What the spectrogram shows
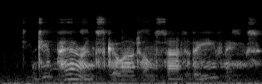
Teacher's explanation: So we have a high point on parents, right? We have a high point on evenings. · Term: boundary tones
